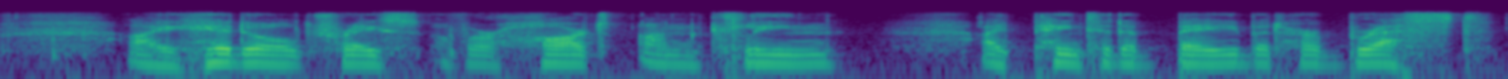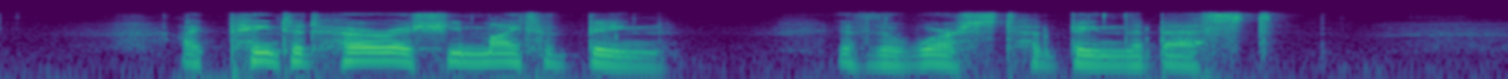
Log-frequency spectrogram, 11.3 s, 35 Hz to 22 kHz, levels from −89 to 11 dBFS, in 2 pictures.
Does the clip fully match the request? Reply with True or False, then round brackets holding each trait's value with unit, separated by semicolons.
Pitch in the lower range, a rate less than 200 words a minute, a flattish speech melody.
True (130 Hz; 160 wpm; 1.9 semitones)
